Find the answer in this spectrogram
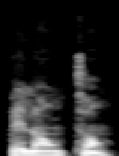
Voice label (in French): "elle entend", frances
